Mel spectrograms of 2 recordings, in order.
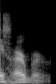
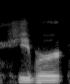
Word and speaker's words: Herbert: How can you say Herbert wrong? – I keep saying Hebert and other shit.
